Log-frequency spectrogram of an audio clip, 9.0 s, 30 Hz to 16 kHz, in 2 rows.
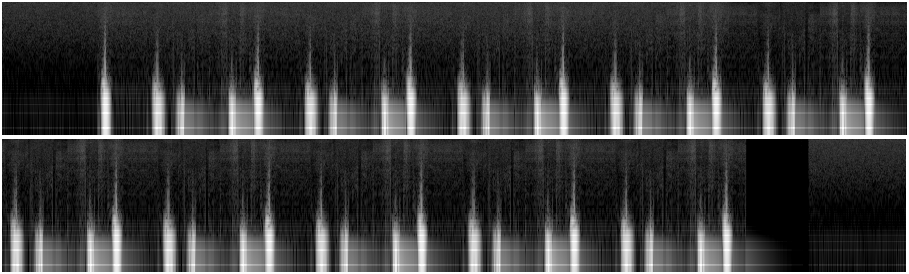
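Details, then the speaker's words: Same patient with both S3 and S4, heart rate about 80 a minute; extra low thuds around the main sounds: S3 and S4 gallop. "Finally, here he is at a rate of 120. At this point, the extra sounds in diastole have fused, and it is no longer possible to distinguish one from the other, or even be sure how many sounds exist."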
